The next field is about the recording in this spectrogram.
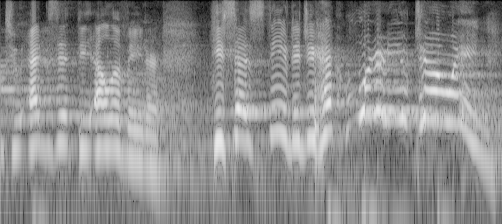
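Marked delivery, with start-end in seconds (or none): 2.6-4.9 high, alarmed mock panic, stretched; panicky friend. Nervous friend sees Steve climbing out, high alarmed panic. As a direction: play the nervous friend losing it.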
